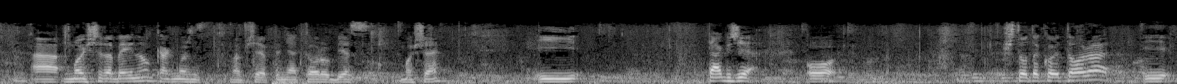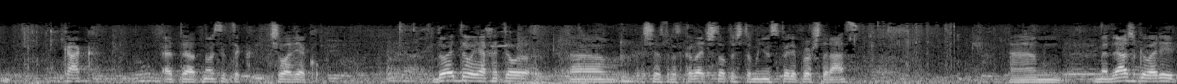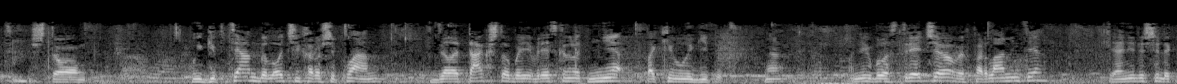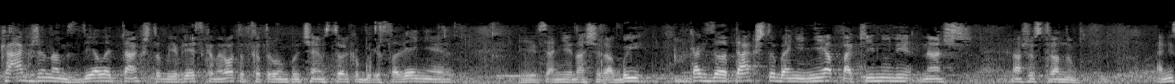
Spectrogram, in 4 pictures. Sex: male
